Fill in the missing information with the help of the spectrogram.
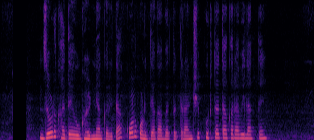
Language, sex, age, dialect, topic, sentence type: Marathi, female, 31-35, Standard Marathi, banking, question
